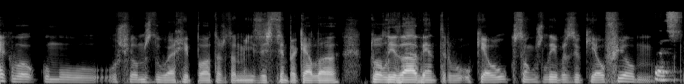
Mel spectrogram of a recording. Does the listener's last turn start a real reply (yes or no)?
yes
